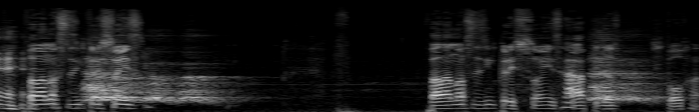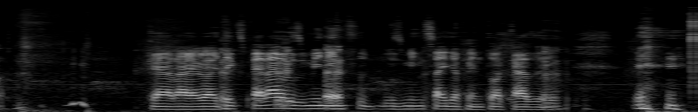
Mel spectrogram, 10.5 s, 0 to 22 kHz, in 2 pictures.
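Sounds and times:
speech: 0.0 - 1.3, 3.2 - 5.8, 6.4 - 10.4
dog barking: 0.6 - 2.0, 4.3 - 5.2, 5.9 - 6.3
laughter: 9.0 - 10.4.

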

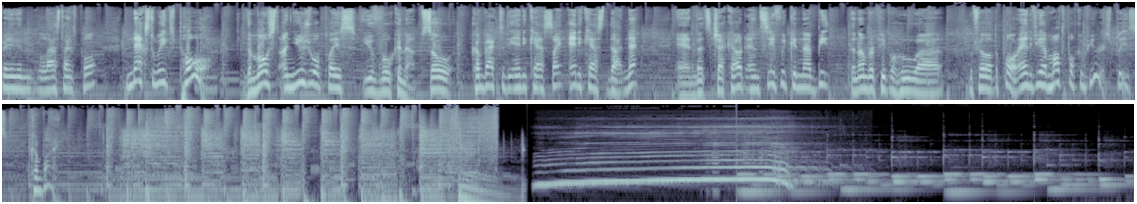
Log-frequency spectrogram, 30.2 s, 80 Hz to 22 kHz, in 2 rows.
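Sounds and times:
speech: 0.0 - 16.0
dense loud music: 15.2 - 22.0
whale-like howling call sound effect: 22.7 - 26.4.

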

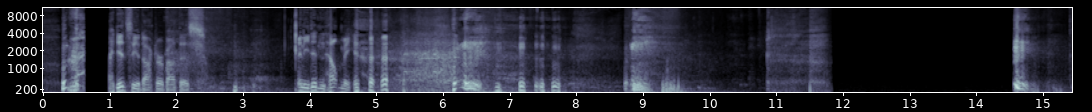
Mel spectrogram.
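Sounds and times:
person coughing: 0.3 - 0.7, 6.2 - 6.8, 8.7 - 9.5, 14.6 - 15.3
speech: 0.3 - 3.0, 3.8 - 5.6, 6.2 - 8.0, 8.8 - 9.6
laughter: 1.7 - 3.6, 4.6 - 10.6.

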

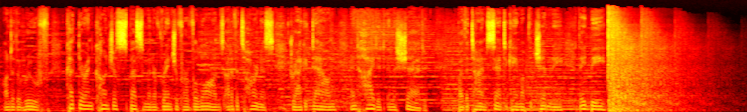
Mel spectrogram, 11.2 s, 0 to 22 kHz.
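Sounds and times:
speech: 0.1 - 9.8
single loud rifle shot: 9.1 - 11.0
rifle shot echo: 9.1 - 11.1.

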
